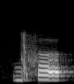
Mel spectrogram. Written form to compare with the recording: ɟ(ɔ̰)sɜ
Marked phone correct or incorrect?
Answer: incorrect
